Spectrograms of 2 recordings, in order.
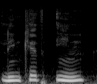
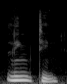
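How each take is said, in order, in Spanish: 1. Se dice con sonidos de estilo español. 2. Se dice con sonidos de estilo inglés. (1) "pronunciando pues cómo se, cómo se escribe" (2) "sería como la pronunciación correcta"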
